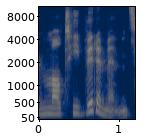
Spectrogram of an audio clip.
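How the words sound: It is said with a British pronunciation.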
